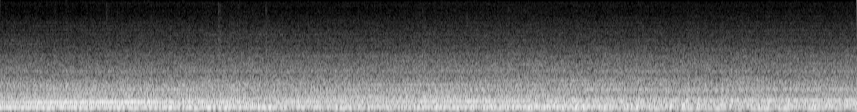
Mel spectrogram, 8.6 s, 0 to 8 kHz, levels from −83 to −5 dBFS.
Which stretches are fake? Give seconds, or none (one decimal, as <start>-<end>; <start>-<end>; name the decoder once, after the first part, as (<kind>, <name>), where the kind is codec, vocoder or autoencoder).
none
